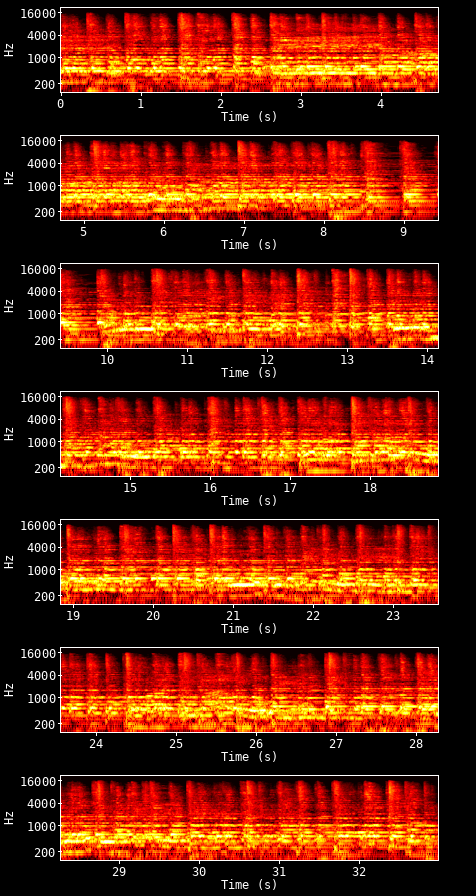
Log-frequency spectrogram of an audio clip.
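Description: Ukuleles and acoustic guitars strummed together in a steady rhythm: a small string band playing a song, with a brief drop in volume a little under a third of the way through.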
